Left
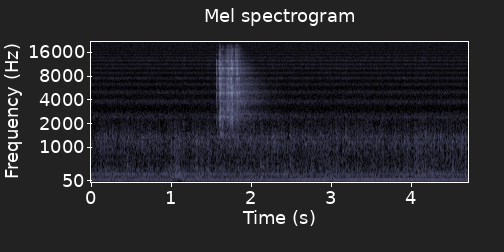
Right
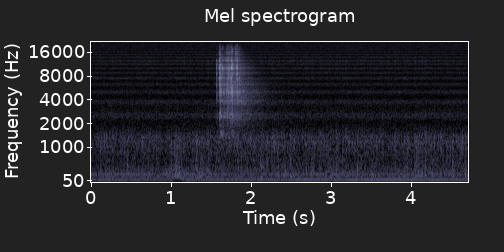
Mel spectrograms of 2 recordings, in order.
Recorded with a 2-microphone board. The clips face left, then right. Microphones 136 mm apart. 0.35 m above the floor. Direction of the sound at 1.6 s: 75° left (ahead or behind).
